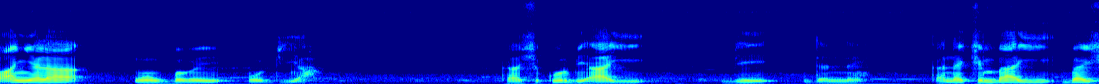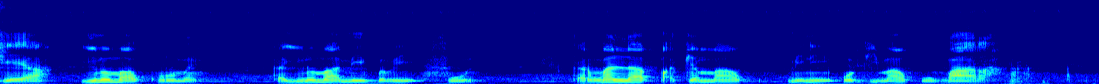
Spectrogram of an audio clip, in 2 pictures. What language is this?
Dagbani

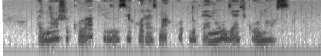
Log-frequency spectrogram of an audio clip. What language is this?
Belarusian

